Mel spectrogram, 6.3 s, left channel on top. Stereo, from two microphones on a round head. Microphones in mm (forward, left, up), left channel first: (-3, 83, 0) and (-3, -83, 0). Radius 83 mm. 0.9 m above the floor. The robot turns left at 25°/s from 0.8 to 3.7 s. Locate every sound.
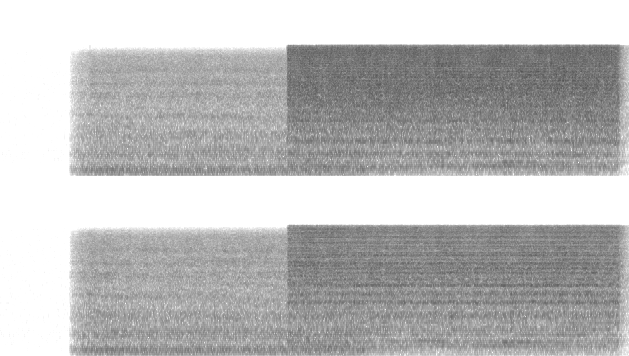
2.9 s frying: 55° left (ahead or behind), 1.0 m; by 6.2 s 75° left (ahead or behind), 1.0 m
